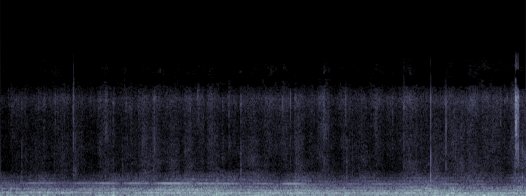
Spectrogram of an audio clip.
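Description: A steady, droning roar of an airplane passing overhead, broad and even throughout with no clear rise or fade, heard alone without speech.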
